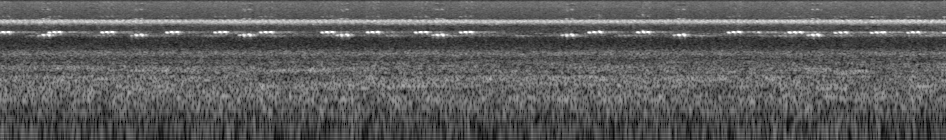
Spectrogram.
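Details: Crickets heard inside a room give rapid, high chirps in a steady pattern, a second caller slightly lower in pitch alternating with the first, over persistent low hiss and hum.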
